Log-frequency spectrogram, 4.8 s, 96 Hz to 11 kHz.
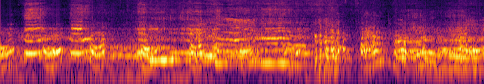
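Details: Sea lions barking at the Newport Sea Lion Docks, Port of Newport, Yaquina Bay, Oregon, on September 20, 2015; a dense overlapping chorus of harsh, harmonic barks and groaning calls from several animals with barely a pause.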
